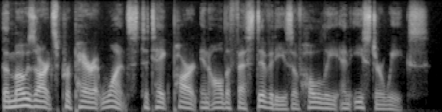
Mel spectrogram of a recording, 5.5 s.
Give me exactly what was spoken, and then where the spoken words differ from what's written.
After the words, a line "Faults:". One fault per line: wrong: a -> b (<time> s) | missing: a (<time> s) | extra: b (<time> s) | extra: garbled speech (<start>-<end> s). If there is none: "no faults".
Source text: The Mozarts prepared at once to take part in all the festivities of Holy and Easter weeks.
The Mozarts prepare at once to take part in all the festivities of Holy and Easter weeks.
Faults:
wrong: prepared -> prepare (0.7 s)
